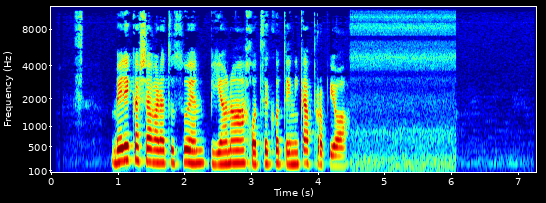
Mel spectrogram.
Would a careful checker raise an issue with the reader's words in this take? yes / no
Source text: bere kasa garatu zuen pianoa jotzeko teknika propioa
no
